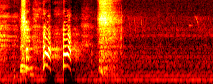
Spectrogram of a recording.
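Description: A woman laughing in a few short bursts, followed about two seconds in by a brief breathy hiss.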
